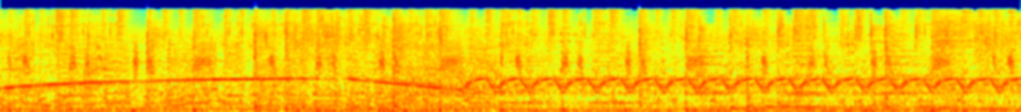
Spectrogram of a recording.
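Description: A police siren wails, rising and falling quickly.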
